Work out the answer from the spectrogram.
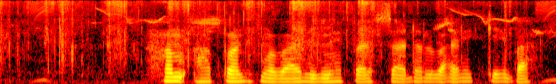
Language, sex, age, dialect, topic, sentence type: Bhojpuri, male, <18, Western, banking, question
